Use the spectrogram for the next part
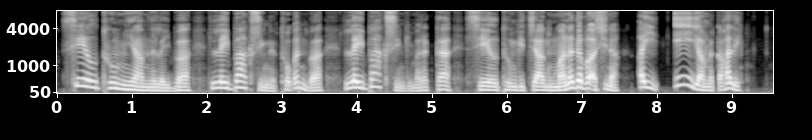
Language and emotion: Manipuri, angry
